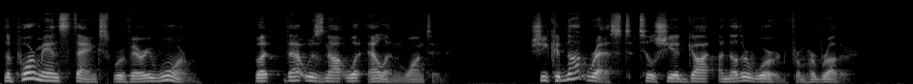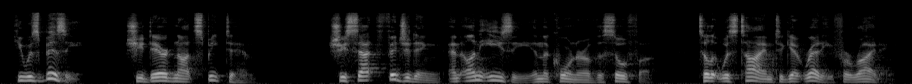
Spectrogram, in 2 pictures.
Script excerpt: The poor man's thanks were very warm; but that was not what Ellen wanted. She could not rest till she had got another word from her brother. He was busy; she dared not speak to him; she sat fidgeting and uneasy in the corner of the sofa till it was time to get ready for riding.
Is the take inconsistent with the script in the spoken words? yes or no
no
